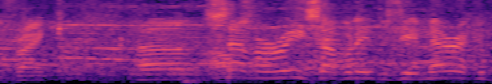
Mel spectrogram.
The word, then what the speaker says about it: Savarese: The Italians behind us are pronouncing it Savarese, and that'll do for me, Frank. Savarese, I believe, is the American pronunciation, but we won't worry about that.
